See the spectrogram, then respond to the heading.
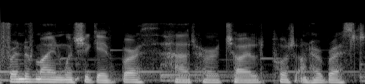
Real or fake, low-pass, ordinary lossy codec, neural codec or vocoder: real; 7.2 kHz; MP3, 64 kbps; none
